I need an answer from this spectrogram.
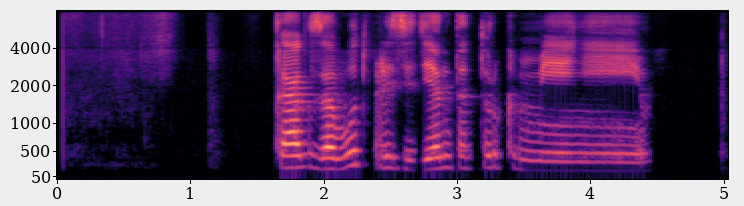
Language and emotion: Russian, neutral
